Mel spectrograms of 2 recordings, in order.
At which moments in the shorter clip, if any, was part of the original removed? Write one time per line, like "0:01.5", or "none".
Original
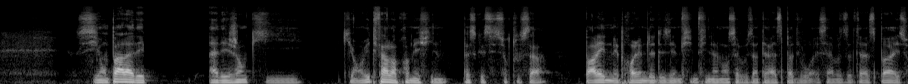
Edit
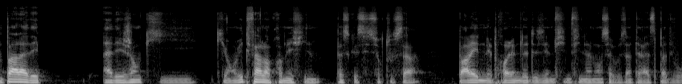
0:02.1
